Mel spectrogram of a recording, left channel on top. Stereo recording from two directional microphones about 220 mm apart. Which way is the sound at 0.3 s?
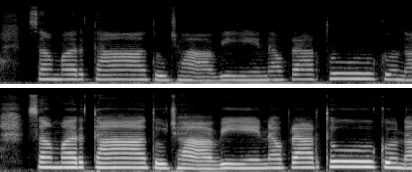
35° right (ahead or behind).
